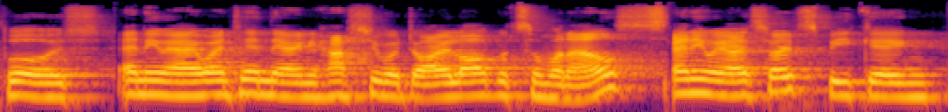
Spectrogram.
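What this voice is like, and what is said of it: Strong South Dublin Irish accent. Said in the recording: “It's obviously aggressively South Dublin, which could give some people a headache, but I've been told before my voice is soothing”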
